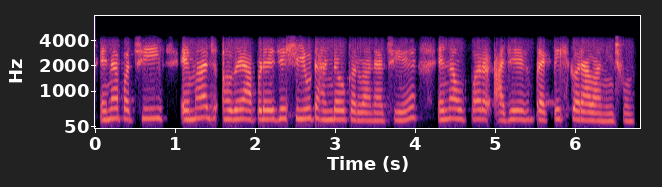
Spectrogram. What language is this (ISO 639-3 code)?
guj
